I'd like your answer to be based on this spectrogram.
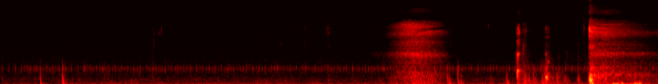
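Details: Woman trying to stifle sneezes: quiet breathing gives way to a hiss and several short, held-back bursts, then one fuller sneeze.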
